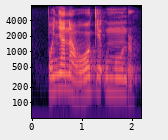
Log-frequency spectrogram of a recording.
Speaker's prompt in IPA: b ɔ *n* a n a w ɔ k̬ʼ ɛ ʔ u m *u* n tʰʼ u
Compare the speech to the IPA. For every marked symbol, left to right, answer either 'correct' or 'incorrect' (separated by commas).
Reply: incorrect, incorrect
